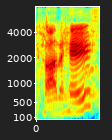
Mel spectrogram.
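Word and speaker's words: McConaughey: Matthew McConna. Thank you. Crime here for you. Matthew McConna.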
